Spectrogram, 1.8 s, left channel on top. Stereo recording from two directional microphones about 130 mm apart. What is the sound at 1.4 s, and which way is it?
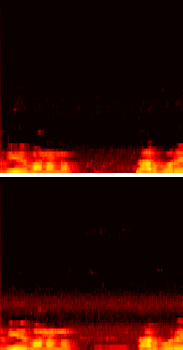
Speech, 15° left (ahead or behind).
